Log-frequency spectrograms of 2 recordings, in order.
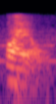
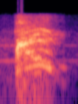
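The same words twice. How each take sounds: First: Said in the usual way. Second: Put-on overdone German accent on Fire, pitched up and punched louder; bad German accent. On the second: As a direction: say Fire like a cheesy German villain. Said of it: "sounds like a very bad German accent".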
